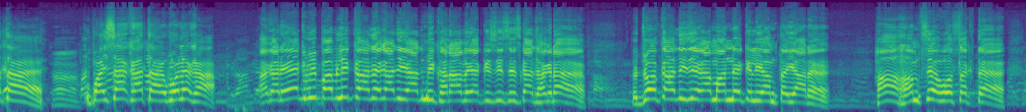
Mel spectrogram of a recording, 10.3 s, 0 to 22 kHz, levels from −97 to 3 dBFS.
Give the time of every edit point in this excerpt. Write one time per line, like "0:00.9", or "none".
0:02.2

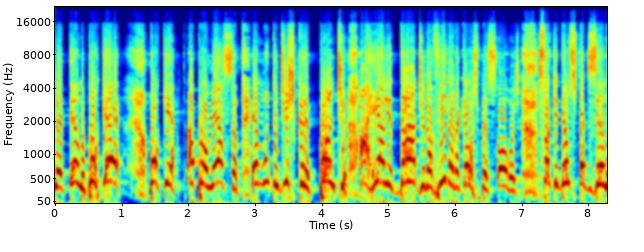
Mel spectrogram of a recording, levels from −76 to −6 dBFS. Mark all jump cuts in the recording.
none

